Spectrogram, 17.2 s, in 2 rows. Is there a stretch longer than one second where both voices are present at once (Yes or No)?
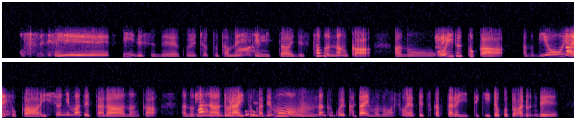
No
